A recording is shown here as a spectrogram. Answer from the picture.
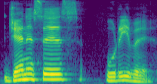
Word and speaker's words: Genesis Uribe: Today in the studio, I have Genesisuribee. Did I pronounce it right?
